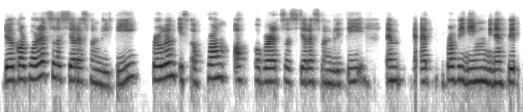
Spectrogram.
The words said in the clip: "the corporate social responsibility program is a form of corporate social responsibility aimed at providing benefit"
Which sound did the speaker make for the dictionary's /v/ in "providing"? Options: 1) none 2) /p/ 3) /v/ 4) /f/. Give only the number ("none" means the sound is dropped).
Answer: 4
